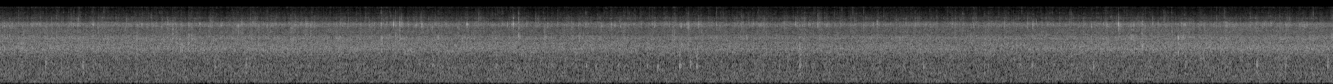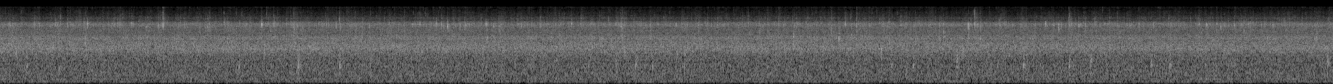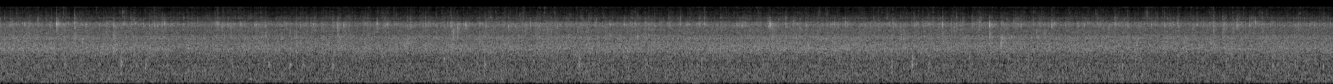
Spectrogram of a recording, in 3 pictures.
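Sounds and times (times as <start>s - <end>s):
rain falling steadily: 0.0s - 39.9s
rainwater gurgling: 0.0s - 39.9s.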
